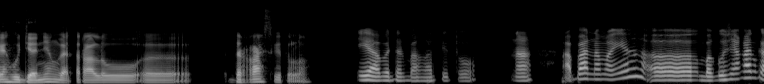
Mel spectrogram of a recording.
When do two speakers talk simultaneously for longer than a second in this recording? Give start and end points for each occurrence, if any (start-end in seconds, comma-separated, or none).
none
